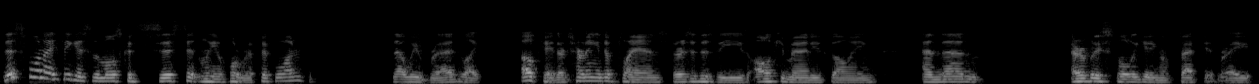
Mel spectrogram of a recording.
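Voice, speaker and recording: A hoarse, slightly congested man casually reacting to manga he has read, rambling with many fillers and restarts. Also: medium pitch, animated, normal speed, darkish tone. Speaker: manga reader and reviewer. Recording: dull lo-fi sound.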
